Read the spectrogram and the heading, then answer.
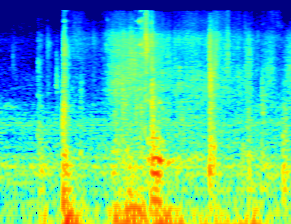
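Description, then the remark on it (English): A door opens as someone enters: a sharp latch click, a brief creaking sweep as it swings, then a softer knock as it settles, with no one speaking. “Are you listening at the door? Because you came in at a perfect time.”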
